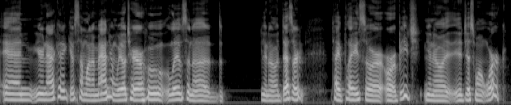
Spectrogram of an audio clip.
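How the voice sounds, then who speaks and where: A woman from Costa Rica, a wheelchair user, gives casual, practical advice to the camera from her own experience in an explanatory vlog. She speaks unhurriedly in a lowish, slightly mellow voice, laughing lightly between points and often beginning again with "so."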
